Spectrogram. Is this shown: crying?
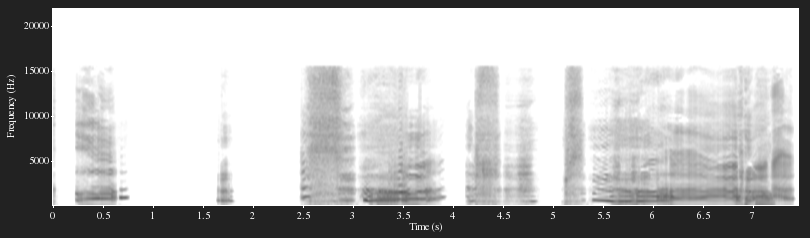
yes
